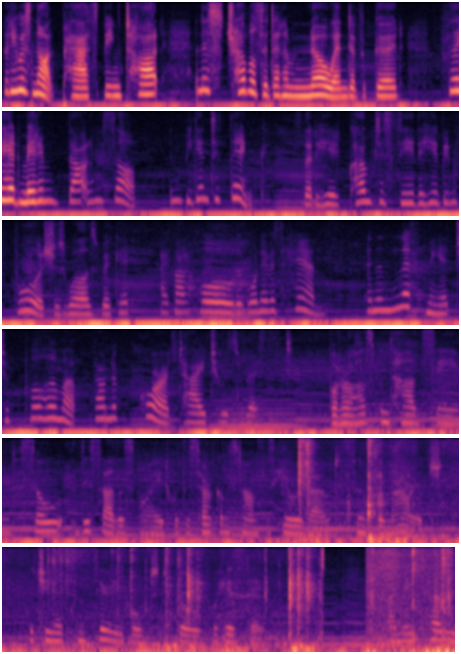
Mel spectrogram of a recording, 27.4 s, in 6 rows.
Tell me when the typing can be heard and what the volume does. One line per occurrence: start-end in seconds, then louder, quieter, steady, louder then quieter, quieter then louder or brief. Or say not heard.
21.0-27.3 quieter then louder.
